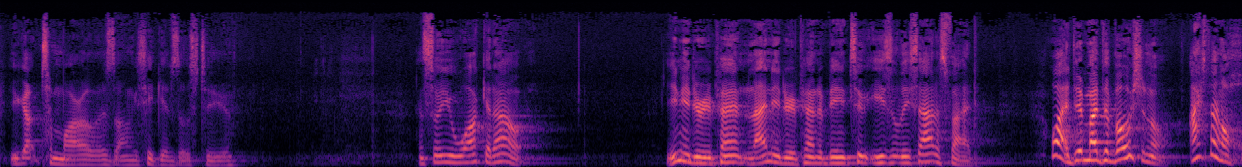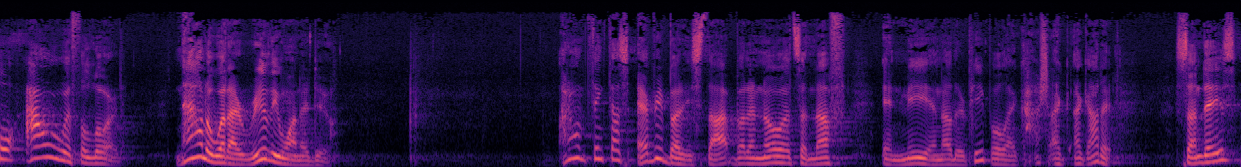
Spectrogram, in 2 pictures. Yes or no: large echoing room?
yes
